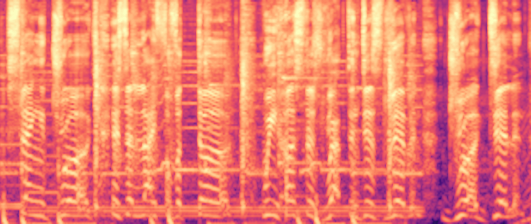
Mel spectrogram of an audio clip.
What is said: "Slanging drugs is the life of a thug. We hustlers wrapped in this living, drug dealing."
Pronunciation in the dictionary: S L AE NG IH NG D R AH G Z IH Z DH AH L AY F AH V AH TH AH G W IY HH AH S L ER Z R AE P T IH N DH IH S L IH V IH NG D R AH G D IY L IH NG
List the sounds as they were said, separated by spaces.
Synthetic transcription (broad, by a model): S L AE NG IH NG D R AH G Z IH Z DH AH L AY F AH V AH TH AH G W IY HH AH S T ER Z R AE P T IH N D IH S L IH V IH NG D R AH G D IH L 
